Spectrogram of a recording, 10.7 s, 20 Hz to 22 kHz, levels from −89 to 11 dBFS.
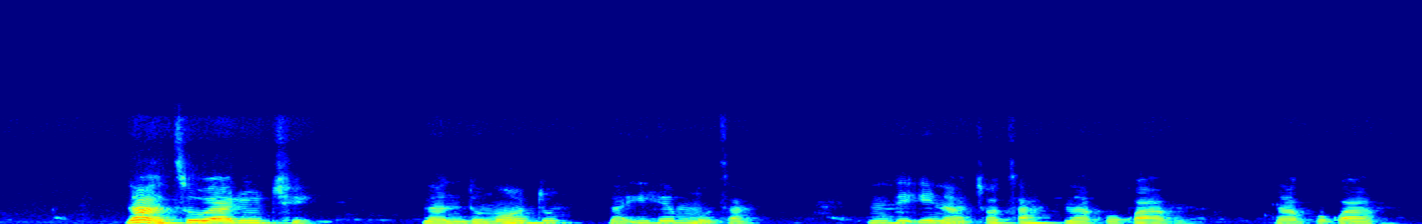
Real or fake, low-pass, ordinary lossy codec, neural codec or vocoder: real; 10.8 kHz; Opus, 32 kbps; none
